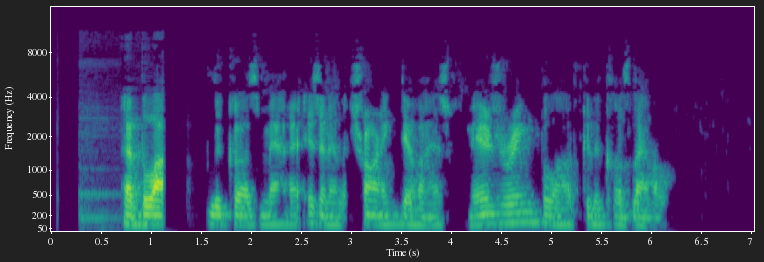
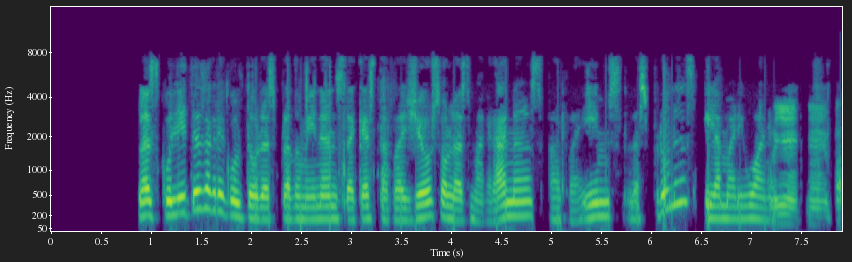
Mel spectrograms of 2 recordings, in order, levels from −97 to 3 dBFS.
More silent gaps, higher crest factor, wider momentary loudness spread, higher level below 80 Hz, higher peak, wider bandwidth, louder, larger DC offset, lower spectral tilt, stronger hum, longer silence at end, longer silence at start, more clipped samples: first, 1.28-1.35 s, 1.50-1.55 s vs 6.48-6.53 s; first, 24 dB vs 18 dB; first, 16 LU vs 9 LU; first, -52 dBFS vs -58 dBFS; first, 0 dBFS vs -4 dBFS; about the same, 7.6 kHz vs 8 kHz; about the same, -22 LUFS vs -20 LUFS; neither; first, -6 dB/octave vs -4.5 dB/octave; neither; first, 0.85 s vs 0 s; second, 0.3 s vs 0.9 s; neither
